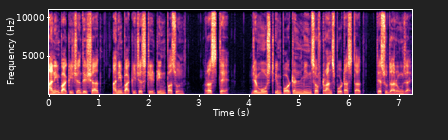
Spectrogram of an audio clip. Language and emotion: Goan Konkani, neutral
